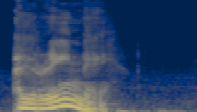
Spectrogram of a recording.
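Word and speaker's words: εἰρήνη: Next, we have irene. Irene. Notice the accent on the second syllable.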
